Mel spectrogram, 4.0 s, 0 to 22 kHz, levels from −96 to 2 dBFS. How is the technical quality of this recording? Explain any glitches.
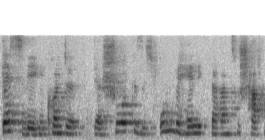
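The recording opens with a brief distortion and a small level drop, and later has a short patch of flat, artificial background. The whole clip has a wideband call sound with nothing above 8 kHz, which fits a wideband codec such as G.722. Room noise sits about 29 dB below the speech.

Microphone overload, 0.05 to 0.08 s: a harsh, crackling edge on the first loud peak. The input likely ran about 5 dB past the converter's limit, so a large share of the waveform tops were flattened off, turning clean peaks into buzzy distortion.

Microphone volume stepped down, at 0.06 s: the speech and the background together drop by about 2 dB in a single step, right inside that distorted peak. The call software likely reacted to the overload by cutting the device's input volume all at once.

Comfort noise in place of the background, 1.28 to 1.40 s: for 120 ms the room's natural background becomes a smooth, featureless hiss about 2 dB quieter. 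The sender likely paused transmission when no speech was detected, and the receiver filled that gap with synthetic noise that only approximates the real room.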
